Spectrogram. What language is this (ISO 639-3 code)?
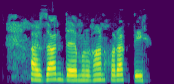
pus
